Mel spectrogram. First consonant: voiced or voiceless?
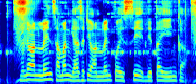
voiced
